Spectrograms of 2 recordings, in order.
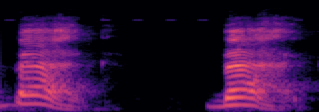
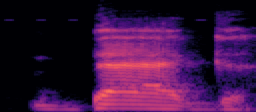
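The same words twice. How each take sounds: First: "bag" with the final g light and unreleased; soft final G. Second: "bag" with the last g hit hard and fully released; hard final G. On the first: Teacher demoing the soft version, "bag" with a light final g. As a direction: close "bag" on a gentle g without strain. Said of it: "Soft version". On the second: Teacher demoing the hard version, "bag" with a strong final g. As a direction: punch out the g ending "bag". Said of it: "a hard version would be bag". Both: Shown as a demonstration.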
